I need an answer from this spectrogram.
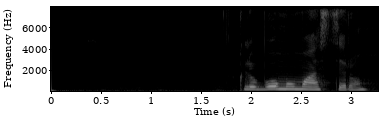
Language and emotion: Russian, neutral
